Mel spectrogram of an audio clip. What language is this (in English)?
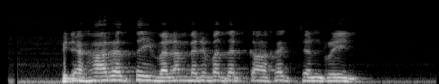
Tamil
